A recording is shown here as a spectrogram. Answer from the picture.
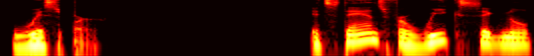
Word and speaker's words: WSPR: A technology called WSPR, pronounced WHISPER.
